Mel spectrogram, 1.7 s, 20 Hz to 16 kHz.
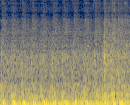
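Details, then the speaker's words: Idling Bajaj Pulsar 150 engine with a heavy, regular khat-khat knock, traced to worn magneto flywheel bushes; the title calls it a one-way clutch sound problem. "तो ये देखें जो खटखट की है जो इसमें आवाज आ रही है इसकी मैगनेट बुश में आवाज आ रही है"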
